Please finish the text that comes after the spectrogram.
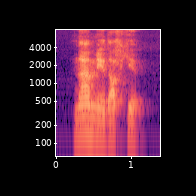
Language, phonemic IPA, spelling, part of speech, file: Dutch, /ˈnamɪdɑxjə/, namiddagje, noun, Nl-namiddagje.ogg
- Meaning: diminutive of namiddag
